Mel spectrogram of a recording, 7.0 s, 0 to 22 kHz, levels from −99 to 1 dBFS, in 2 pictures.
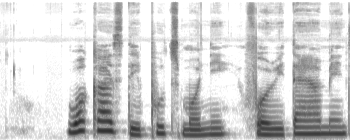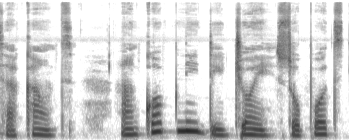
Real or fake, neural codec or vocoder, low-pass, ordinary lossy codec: real; none; none; none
